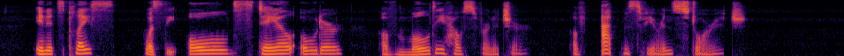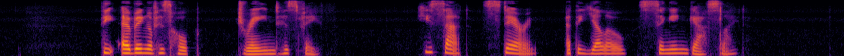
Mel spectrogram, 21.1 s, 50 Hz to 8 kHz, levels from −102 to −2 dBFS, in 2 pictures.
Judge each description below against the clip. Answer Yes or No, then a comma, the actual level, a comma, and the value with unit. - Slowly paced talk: Yes, slow, 90 wpm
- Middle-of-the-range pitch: Yes, medium, 180 Hz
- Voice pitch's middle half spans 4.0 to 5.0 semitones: No, average, 3.3 semitones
